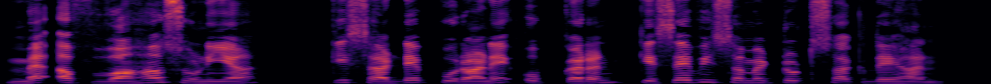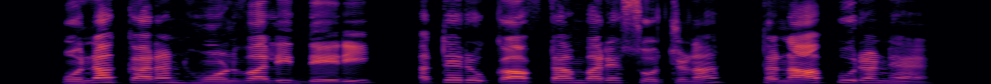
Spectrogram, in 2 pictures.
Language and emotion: Punjabi, fearful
